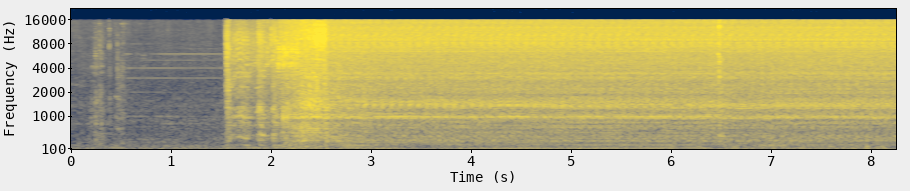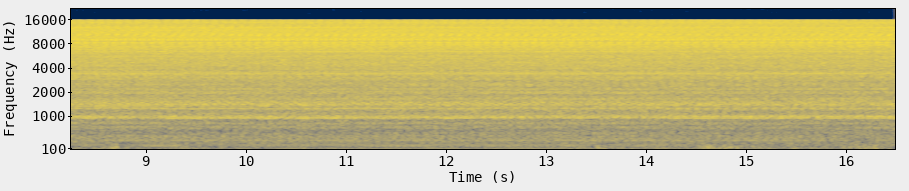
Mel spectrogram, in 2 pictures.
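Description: A 2013 Honda Accord's 2.4-litre four-cylinder engine cranks and starts about a second and a half in, then idles steadily, turning its newly fitted serpentine belt. A single click about six and a half seconds in is the air-conditioning compressor clutch engaging.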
